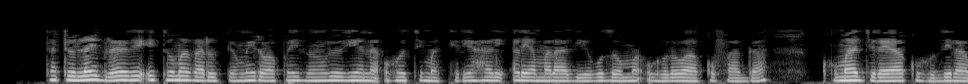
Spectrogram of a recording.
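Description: From start to finish the speech carries heavy damage consistent with MP3 compression, likely from encoding at a very low bitrate, which fits roughly 16 kbps. Nothing remains above 5 kHz, so sibilants lose their edge, and quiet spectral detail flickers in and out between frames, giving a watery, swirling texture with smeared consonant onsets. That frame-to-frame warble sets it apart from a simple low-pass filter, which would dull the top end while leaving the rest steady.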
